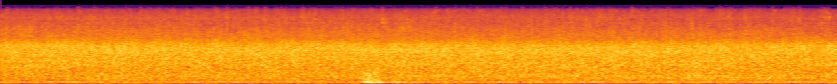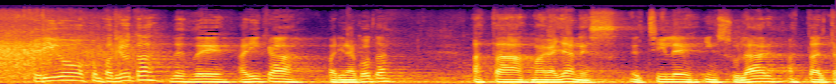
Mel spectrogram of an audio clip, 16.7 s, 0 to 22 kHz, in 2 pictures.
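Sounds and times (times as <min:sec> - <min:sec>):
large audience applauding: 0:00.0 - 0:09.9
speech: 0:08.7 - 0:12.4, 0:13.1 - 0:16.7.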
